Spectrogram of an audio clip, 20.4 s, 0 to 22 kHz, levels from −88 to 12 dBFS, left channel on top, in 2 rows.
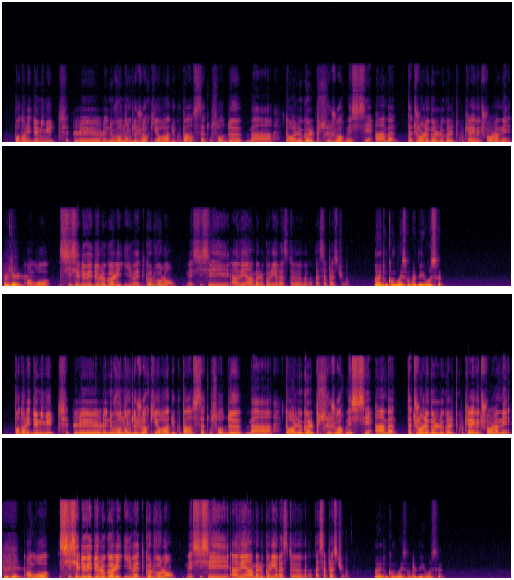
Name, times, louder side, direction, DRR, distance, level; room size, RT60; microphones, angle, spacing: voice 1, 0.3-10.4 10.7-17.0, right 5 dB, 90° right, 0.6 m, -25 dB
voice 2, 10.2-10.6 17.6-19.0, left 6 dB, 85° left, 0.4 m, -20 dB
3.6 x 3.2 x 4.0 m
head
